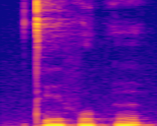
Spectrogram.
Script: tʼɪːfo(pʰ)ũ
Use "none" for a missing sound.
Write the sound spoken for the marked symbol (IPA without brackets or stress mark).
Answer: pʰ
